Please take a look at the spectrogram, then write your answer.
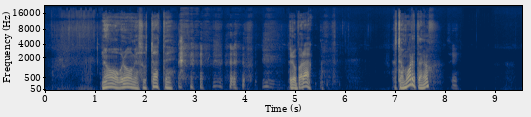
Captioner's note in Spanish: risas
